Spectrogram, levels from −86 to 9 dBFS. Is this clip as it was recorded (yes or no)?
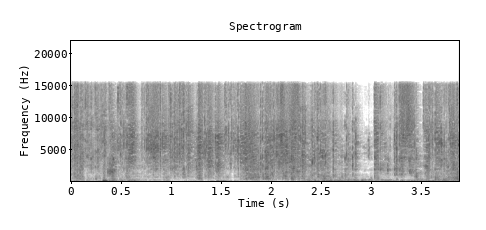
yes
